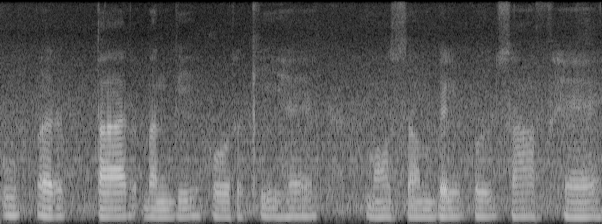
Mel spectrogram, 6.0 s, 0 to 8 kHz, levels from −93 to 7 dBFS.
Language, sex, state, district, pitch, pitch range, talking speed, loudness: Hindi, male, Rajasthan, Bikaner, 105 Hz, 105-110 Hz, 100 wpm, -24 LUFS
